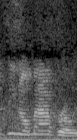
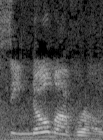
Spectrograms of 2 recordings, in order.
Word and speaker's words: Xinomavro: Xenomavro. It's not Xenomavro. It's Xenomavro. So all the reps who've been coming into my Ayurvedic.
